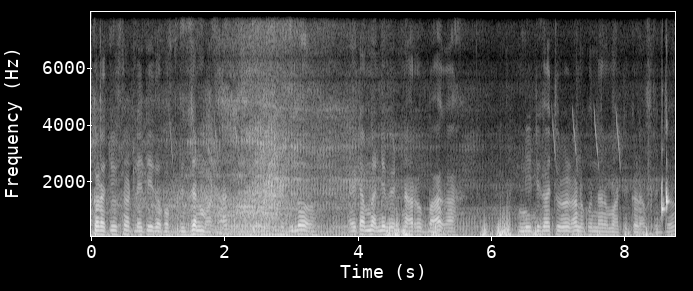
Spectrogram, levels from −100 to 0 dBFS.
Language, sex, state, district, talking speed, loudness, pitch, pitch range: Telugu, male, Andhra Pradesh, Sri Satya Sai, 125 wpm, -19 LUFS, 135 Hz, 130-145 Hz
